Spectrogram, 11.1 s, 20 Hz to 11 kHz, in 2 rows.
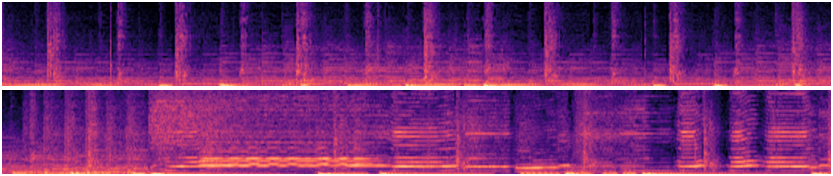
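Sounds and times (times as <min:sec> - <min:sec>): rap beat of bass and drums: 0:00.0 - 0:11.0
harmonica playing: 0:05.8 - 0:11.0.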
